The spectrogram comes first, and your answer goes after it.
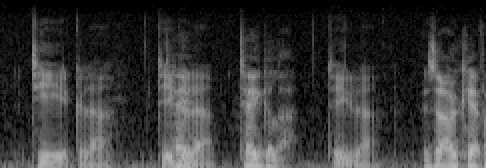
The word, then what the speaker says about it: Tegeler: It's Tegeler Audiomanufaktur. Tegeler. Mit Tegeler. I. Tegeler. Tegeler. Is that okay if I say Tegeler? Yeah, it's okay. Close enough. It's between I and E.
